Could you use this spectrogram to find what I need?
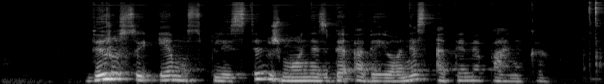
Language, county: Lithuanian, Alytus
